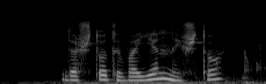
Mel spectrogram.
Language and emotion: Russian, neutral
